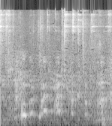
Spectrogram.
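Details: Spock, a pet dog, playing rough with his "uncle" Aaron indoors: a brief burst of soft, breathy, noisy dog sounds with one louder peak near the start, then low rustling and faint human voices.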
